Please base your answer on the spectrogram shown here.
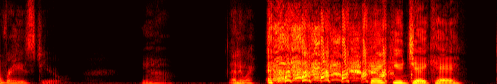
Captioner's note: laughing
